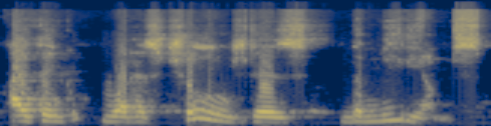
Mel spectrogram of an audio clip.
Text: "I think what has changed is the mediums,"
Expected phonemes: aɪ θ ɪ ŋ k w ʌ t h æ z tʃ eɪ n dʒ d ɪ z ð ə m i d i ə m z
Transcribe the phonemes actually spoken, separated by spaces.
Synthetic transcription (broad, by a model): aɪ θ ɪ ŋ k w ʌ t h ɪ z tʃ eɪ n dʒ d ɪ z ð ə m i d i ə m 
